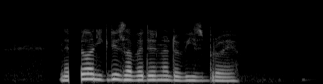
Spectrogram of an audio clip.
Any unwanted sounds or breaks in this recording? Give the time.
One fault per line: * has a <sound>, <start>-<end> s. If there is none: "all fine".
* has a dropout, 0.7-0.8 s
